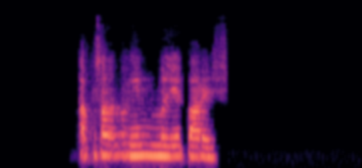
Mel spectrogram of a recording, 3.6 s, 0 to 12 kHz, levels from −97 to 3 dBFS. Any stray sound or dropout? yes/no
no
